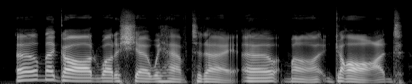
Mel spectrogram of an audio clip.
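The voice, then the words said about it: Valley girl voice. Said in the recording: “Don't know why I'm talking like a valley girl”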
